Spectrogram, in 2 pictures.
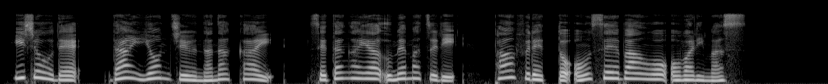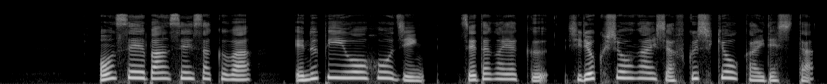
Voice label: flyer voices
